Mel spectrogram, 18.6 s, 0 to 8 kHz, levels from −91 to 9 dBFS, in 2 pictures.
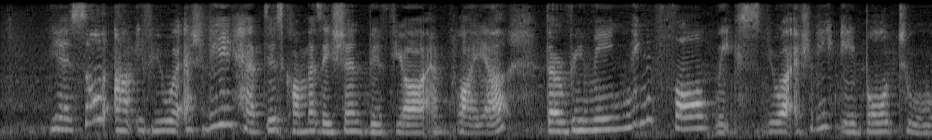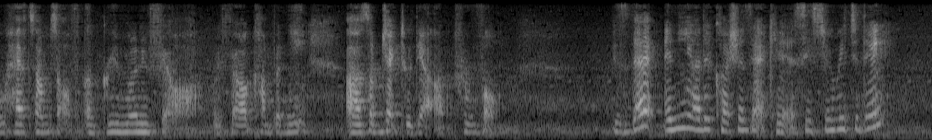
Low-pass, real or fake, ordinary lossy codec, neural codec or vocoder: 7.2 kHz; fake; none; codec, 16 kHz, 1.1 kbps, Voila-Tokenizer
